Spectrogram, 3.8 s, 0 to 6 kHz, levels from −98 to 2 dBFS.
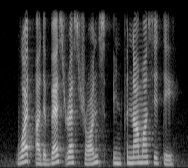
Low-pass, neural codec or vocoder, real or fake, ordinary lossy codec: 5.4 kHz; none; real; none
